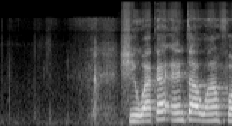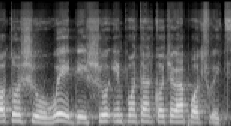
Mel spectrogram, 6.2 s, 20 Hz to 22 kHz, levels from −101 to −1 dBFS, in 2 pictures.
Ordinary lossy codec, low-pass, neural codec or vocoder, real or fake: Opus, 24 kbps; 19.8 kHz; none; real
